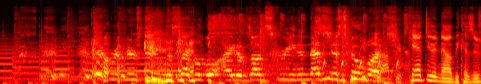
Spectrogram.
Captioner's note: laughing heavily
